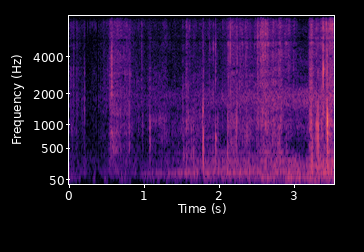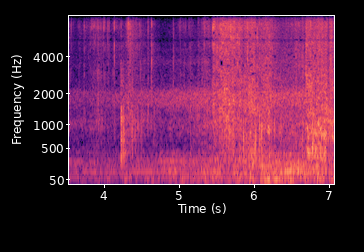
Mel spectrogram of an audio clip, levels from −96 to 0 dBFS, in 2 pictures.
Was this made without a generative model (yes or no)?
yes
